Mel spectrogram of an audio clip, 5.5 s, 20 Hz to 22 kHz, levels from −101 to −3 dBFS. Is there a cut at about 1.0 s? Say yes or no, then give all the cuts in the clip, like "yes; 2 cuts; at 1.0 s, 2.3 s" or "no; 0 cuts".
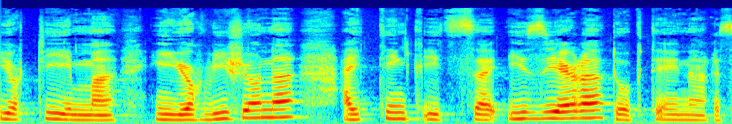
no; 2 cuts; at 3.1 s, 4.6 s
